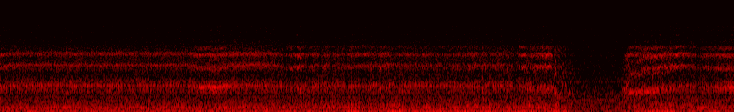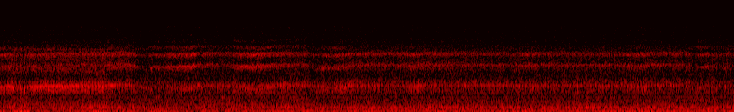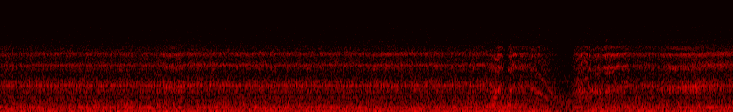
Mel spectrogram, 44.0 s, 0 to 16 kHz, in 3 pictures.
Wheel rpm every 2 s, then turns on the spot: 230, 230, 230, 230, 230, 140, 120, 210, 220, 220, 220, 230, 230, 230, 230, 230, 230, 230, 230, 220, 110, 220.
none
